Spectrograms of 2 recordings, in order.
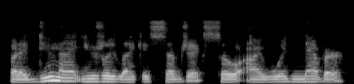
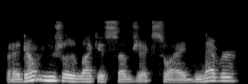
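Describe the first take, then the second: First: Each word is said separately, without contractions. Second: The words are joined together into contractions. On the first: The speaker calls it wrong. "They'll say all the separate words instead of saying them together" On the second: The speaker calls it right. "It just it flows better"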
